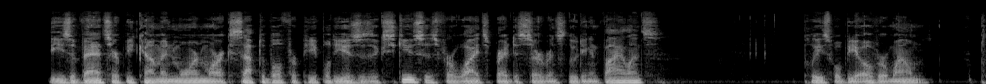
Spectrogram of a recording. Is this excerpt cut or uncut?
uncut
